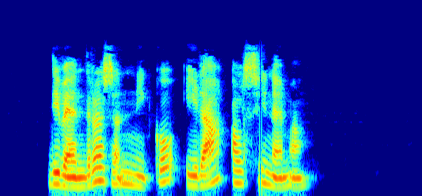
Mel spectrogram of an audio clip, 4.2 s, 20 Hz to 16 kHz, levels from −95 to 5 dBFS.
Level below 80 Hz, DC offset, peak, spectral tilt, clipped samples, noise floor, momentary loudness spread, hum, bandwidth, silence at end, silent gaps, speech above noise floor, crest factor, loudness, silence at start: -64 dBFS; under 0.1%; -2 dBFS; -5 dB/octave; under 0.1%; under -90 dBFS; 9 LU; none; 7.4 kHz; 1.15 s; none; over 71 dB; 20 dB; -19 LUFS; 0.5 s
